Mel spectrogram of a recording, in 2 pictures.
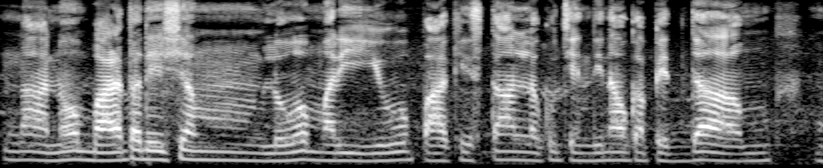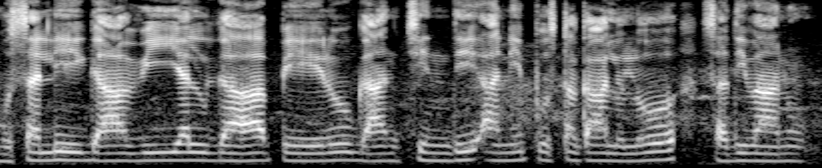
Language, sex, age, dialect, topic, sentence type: Telugu, male, 51-55, Telangana, agriculture, statement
